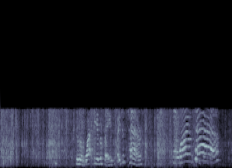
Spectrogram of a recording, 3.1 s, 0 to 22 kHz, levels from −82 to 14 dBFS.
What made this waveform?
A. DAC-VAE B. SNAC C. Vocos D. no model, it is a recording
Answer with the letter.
D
